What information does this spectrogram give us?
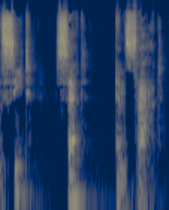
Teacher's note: You'll notice that your tongue starts out high, E, goes to the middle of your mouth, and then goes down to a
